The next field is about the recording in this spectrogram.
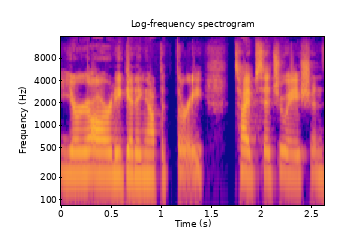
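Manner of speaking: normal talking voice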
